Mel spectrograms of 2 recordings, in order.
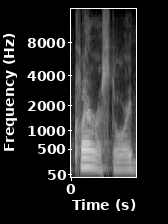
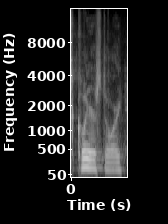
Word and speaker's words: clerestory: And it's, some people have pronounced it clerestory, but it's clear story.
